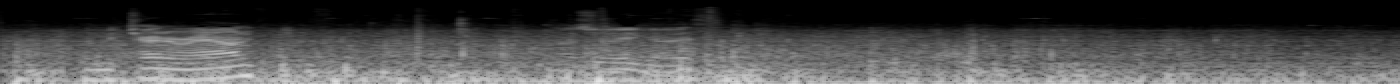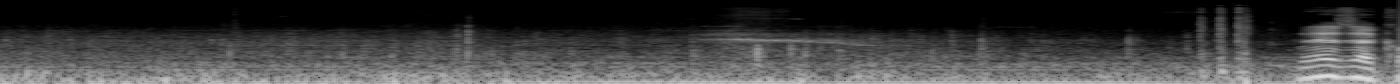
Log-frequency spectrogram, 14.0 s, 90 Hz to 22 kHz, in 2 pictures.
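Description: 2004 Range Rover HSE driving slowly on a dirt track: a steady low rumble of engine and tyres, with a few small knocks along the way.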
